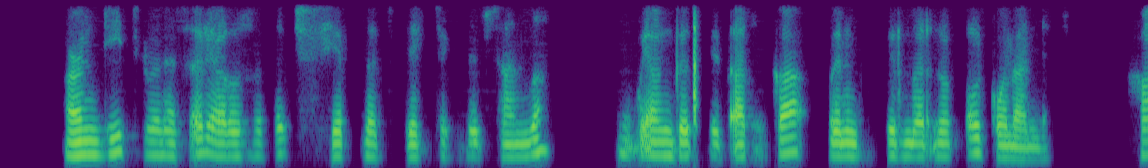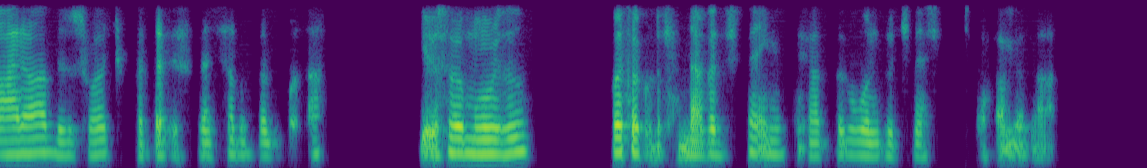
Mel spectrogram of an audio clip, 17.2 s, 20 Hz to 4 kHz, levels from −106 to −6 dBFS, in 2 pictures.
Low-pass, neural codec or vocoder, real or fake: 3.6 kHz; codec, 16 kHz, 1.1 kbps, Voila-Tokenizer; fake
